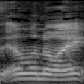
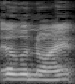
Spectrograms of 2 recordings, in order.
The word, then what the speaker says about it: Illinois: yes my name is illinois and i need an airline ticket to um well illinois no the s is silent looks funny looks like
